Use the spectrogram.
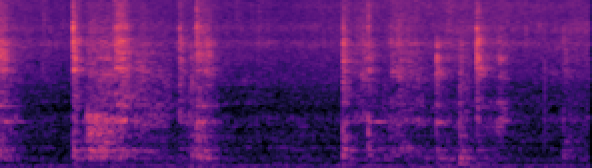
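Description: Food is sautéed in a pan: a few sharp bursts of stirring and scraping over a low sizzle, close up, with no talk.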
